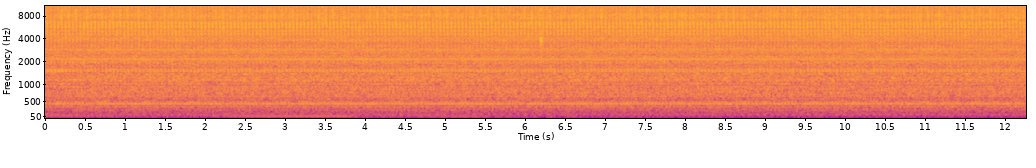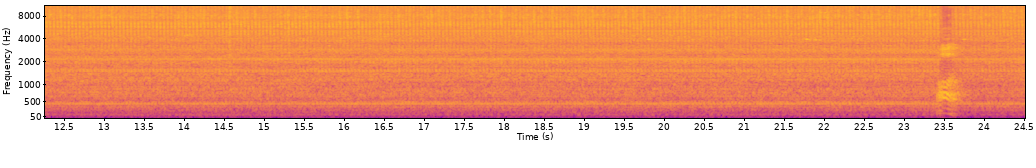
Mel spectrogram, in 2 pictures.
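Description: A 1976 snowmobile engine runs steadily through a snowy Wisconsin outing, a continuous mid-pitched drone with a knocking, idling texture that holds evenly throughout, with a brief louder bump near the end.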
